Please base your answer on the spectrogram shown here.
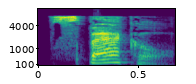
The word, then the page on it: spackle: British English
